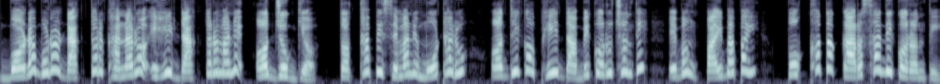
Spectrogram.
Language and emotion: Odia, angry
